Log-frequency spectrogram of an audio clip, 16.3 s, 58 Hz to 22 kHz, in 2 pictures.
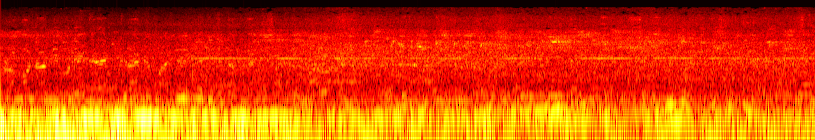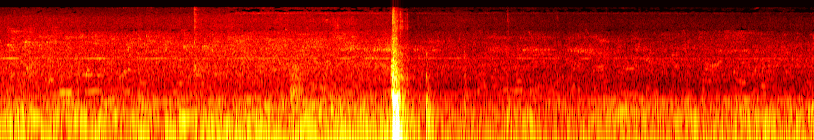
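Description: Perodua Bezza 1.3's engine idling with a steady low hum that gradually fades. About twelve seconds in comes a single loud thump of a car door being shut.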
